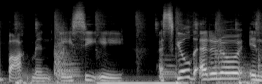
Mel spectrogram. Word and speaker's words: Bachmann: Uh, we've got a wonderful guest today, Bachman. Is that how you pronounce?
